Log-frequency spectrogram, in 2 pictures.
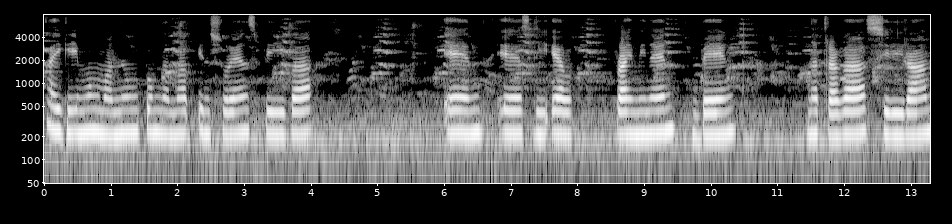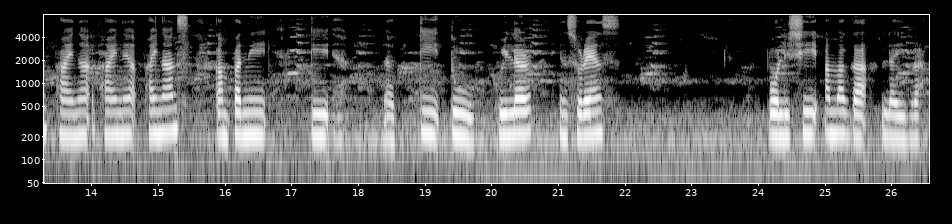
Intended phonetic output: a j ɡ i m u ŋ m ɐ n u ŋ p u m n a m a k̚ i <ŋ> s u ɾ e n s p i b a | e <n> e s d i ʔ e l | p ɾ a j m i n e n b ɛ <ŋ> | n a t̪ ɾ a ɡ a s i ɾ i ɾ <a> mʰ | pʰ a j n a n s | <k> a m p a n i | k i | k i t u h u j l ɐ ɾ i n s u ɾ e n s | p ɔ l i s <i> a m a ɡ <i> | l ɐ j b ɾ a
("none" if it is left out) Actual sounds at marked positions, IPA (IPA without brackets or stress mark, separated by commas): n, n, ŋ, a, k, i, a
